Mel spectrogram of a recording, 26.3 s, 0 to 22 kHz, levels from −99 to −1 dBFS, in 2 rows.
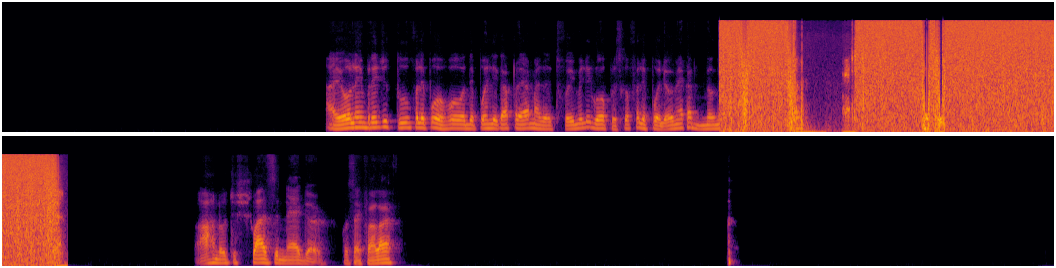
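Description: From 8.97 to 13.97 s, samples built from the wrong bytes turn the speech into loud white noise.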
